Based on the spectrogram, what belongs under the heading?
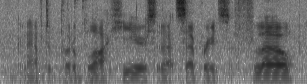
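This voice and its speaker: A man's voice: sits low, a little fast, darkish tone, slight background noise. A young man casually narrating a block-building game, rambling and poking fun at himself while he works things out. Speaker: let's play gamer. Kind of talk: casual gameplay commentary.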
